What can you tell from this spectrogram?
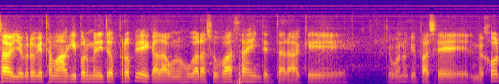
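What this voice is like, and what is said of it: Sevillian Spanish accent. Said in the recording (Spanish): “por el acento, que nadie se equivoque ... él es sevillano”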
